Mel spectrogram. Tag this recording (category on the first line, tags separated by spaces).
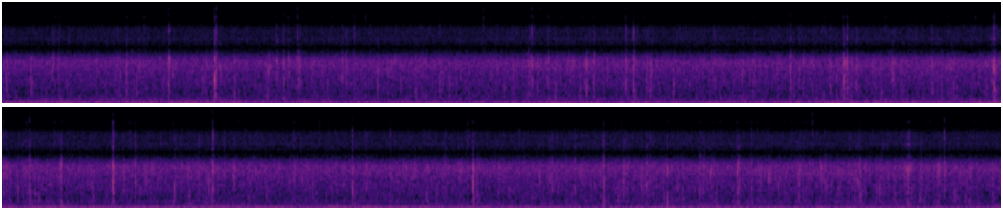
Soundscapes > Nature
modified-soundscape natural-soundscape raspberry-pi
